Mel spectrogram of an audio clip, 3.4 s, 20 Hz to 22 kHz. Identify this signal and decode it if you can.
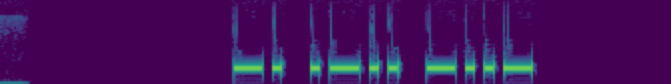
Morse code, heard as a keyed tone, about 25 wpm, 700 Hz. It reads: NLX
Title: USA Call Sign Postfixes - 3 Letters 25wpm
